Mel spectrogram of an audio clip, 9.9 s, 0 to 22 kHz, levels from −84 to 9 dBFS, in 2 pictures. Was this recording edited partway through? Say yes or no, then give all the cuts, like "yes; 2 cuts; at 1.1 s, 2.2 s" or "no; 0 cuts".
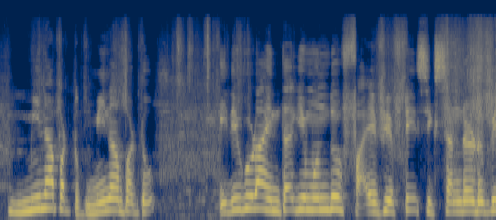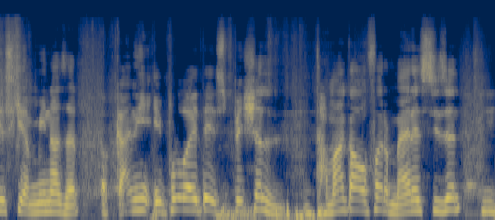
no; 0 cuts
